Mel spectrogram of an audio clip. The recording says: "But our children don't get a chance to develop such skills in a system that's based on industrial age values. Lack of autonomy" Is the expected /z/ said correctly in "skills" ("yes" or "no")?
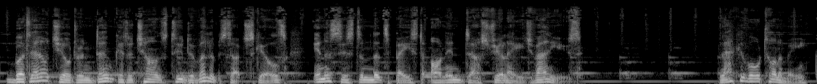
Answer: yes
